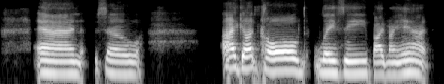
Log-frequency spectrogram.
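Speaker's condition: Cerebral palsy; Colorado

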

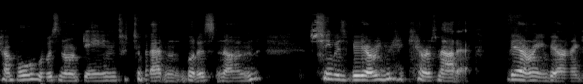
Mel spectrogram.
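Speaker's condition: Deafness with cochlear implants

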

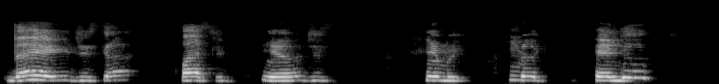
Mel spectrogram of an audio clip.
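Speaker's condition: Cerebral palsy; uses wheelchair, hearing intact

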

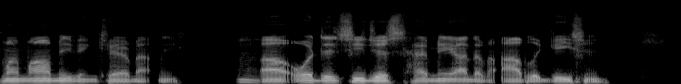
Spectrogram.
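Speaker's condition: Cerebral palsy; since birth

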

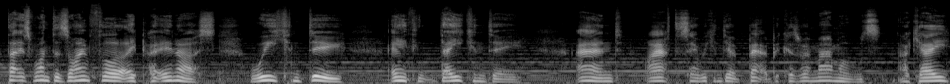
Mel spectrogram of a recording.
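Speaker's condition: No condition

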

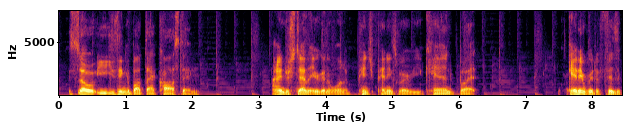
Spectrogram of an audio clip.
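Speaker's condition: No condition

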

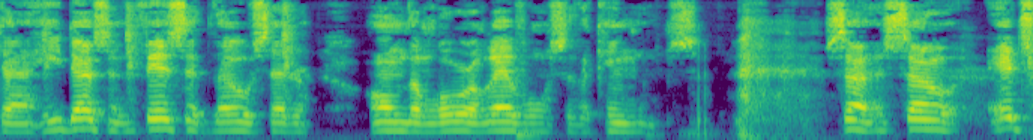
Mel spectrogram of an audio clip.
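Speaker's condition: Cerebral palsy; wheelchair user

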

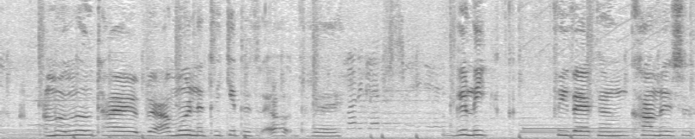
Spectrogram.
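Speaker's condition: Cerebral palsy; wheelchair user

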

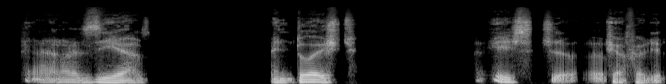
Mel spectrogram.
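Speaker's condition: Parkinson's disease; enormous forgetfulness; forgets words mid-sentence

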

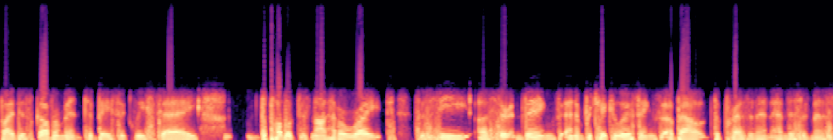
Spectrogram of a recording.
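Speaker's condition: No condition

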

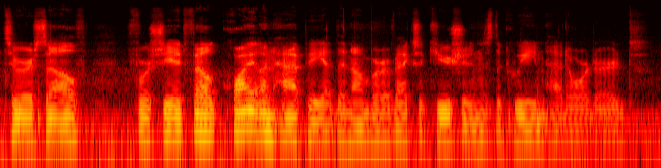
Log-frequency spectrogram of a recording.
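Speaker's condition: No condition

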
